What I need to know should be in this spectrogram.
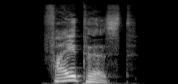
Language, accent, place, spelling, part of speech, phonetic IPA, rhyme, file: German, Germany, Berlin, feitest, verb, [ˈfaɪ̯təst], -aɪ̯təst, De-feitest.ogg
- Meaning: inflection of feien: 1. second-person singular preterite 2. second-person singular subjunctive II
